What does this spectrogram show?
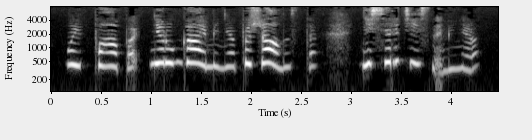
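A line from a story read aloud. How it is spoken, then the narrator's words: Sobbing girl. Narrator (Russian): всхлипнула девочка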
